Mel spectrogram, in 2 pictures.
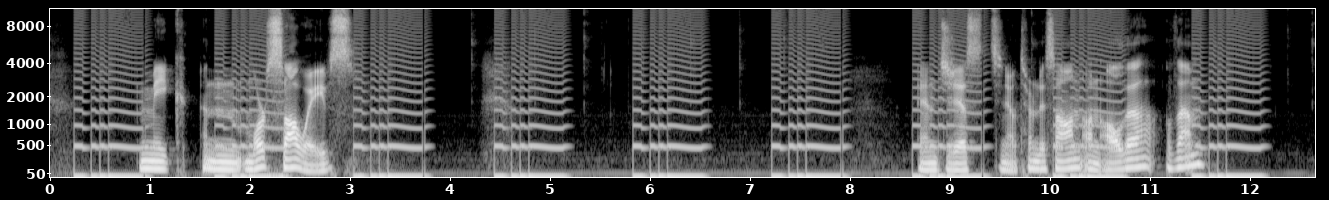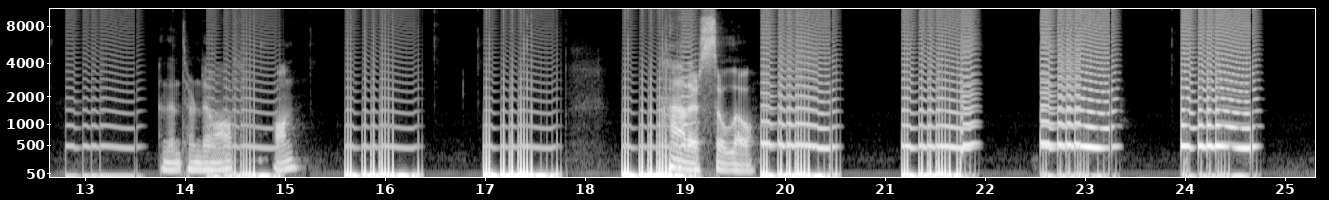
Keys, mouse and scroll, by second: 2.5-4.5 drag, 4.9 click, 6.0 click, 7.0 click, 9.2 click, 10.5 click, 11.4 click, 12.5 click, 14.0-15.1 drag, 15.4 click, 16.1 click, 17.0 click, 18.9 click, 20.0-20.6 scroll down 4, 21.8 click, 22.8-23.3 scroll down 4, 24.0 click, 25.0-25.3 scroll down 2.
